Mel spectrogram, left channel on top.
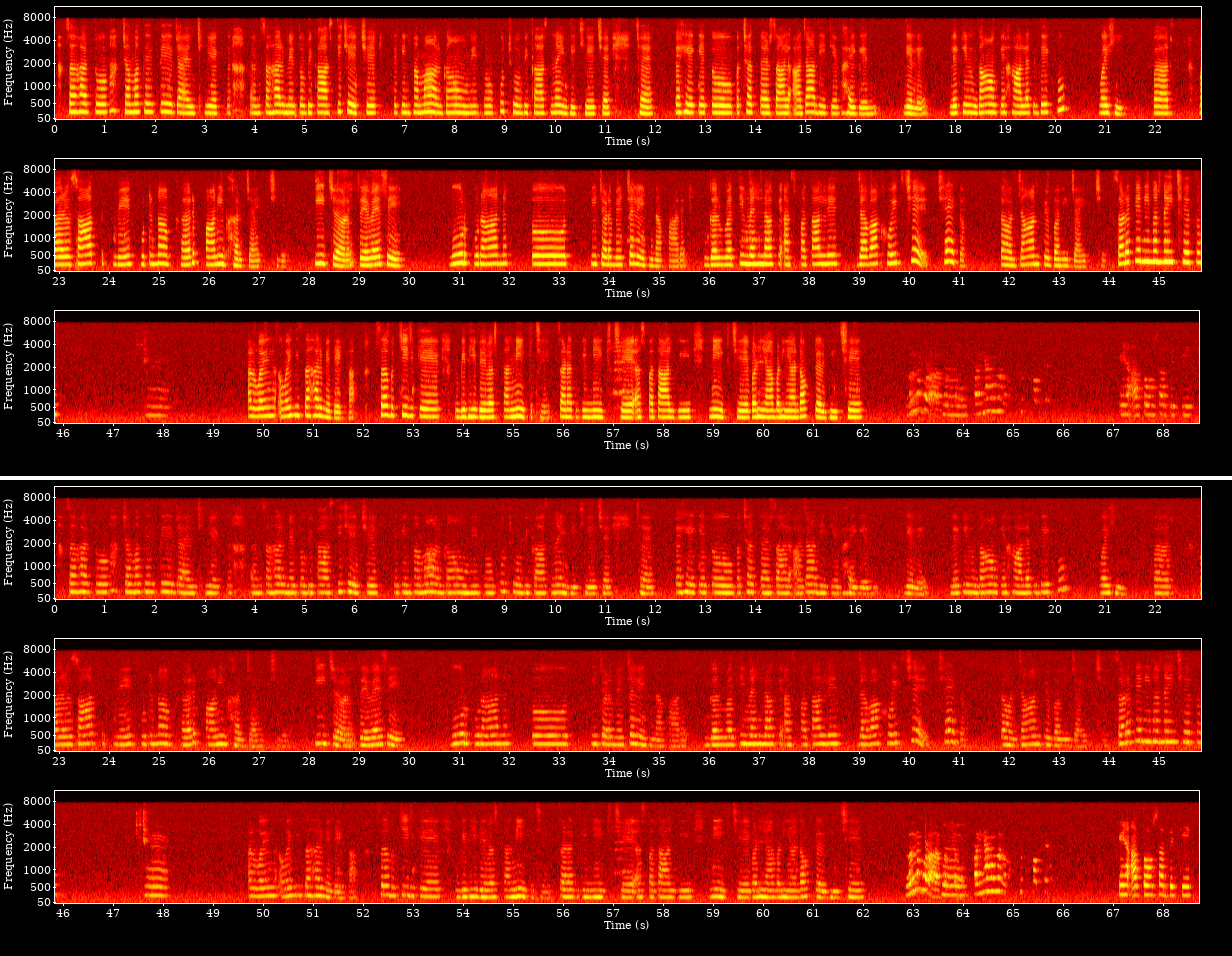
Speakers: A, on the left; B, on the right.
A: शहर तो चमकते जायल छियै शहर मे तऽ विकास दिखे छै लेकिन हमार गाँव मे तो कुछो विकास नहि दिखे छै छै कहे के तो पछत्तर साल आजादी के भय गेल गेलै लेकिन गाँव के हालत देखू वही बरस बरसात में घुटना भर पानी भर जाय छै की चड़ से वैसे बूढ़ पुरान तो कीचड़ में चलै ही ना पा रहे गर्भवती महिला के अस्पताल लेल जबाक होइत छै छै तऽ तऽ जान पे बनि जाइत छै सड़के नीमन नहि छै एतो
B: हुं
A: आ और वहीं वही शहर मे देखा सब चीज के विधि व्यवस्था नीक छै सड़क भी नीक छै अस्पताल भी नीक छै बढ़िया बढ़िया डॉक्टर भी छै
B: हुं एह अतो सबके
